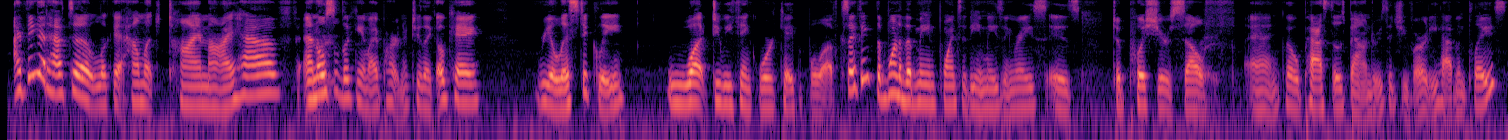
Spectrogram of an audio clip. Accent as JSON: {"language": "English", "country": "Canada", "said": "I'm Canadian"}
